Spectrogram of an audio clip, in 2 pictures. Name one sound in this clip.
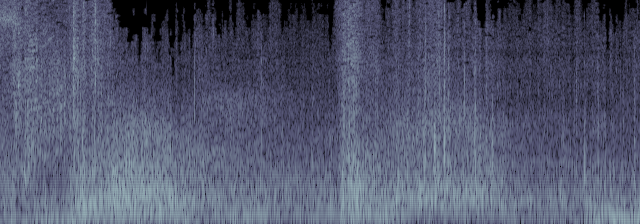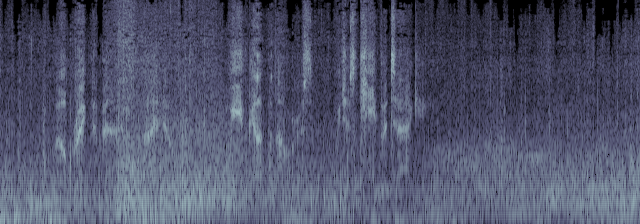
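Wind rushes steadily past while gliding high through the air.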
